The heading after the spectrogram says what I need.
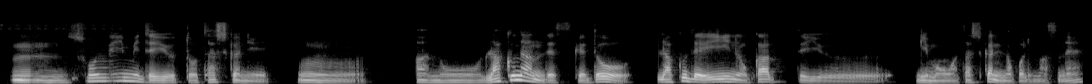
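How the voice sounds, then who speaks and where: With lively intonation, a man talks at a fairly slow pace in a very deep, low pitch. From Nabari, Mie (near Nara, Kansai). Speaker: bookshop owner. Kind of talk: casual conversation.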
